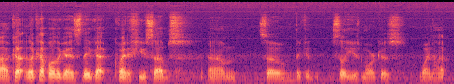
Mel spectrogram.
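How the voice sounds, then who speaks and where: A man at a fairly slow pace with big swings in loudness. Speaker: pipe-smoking video creator. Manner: hesitant, many fillers.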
